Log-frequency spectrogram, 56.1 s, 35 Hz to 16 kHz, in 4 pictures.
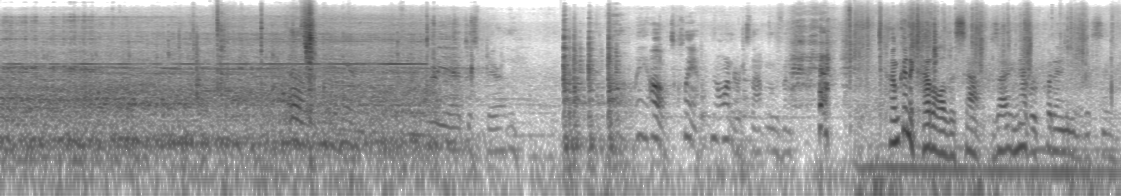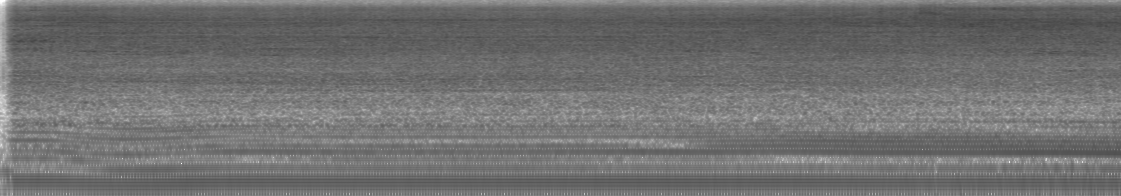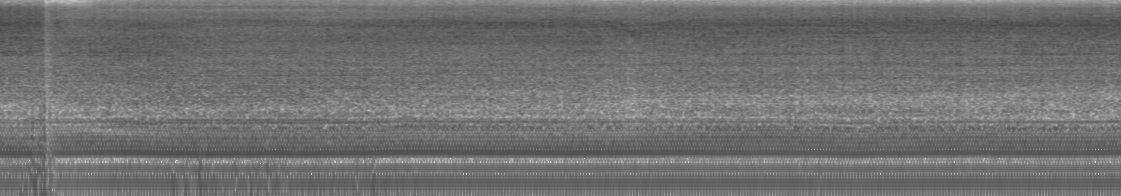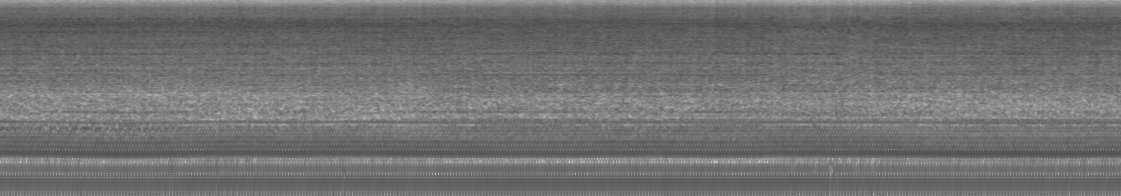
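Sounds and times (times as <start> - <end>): sawmill engine running: 0.0 - 6.3, 10.6 - 56.0.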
